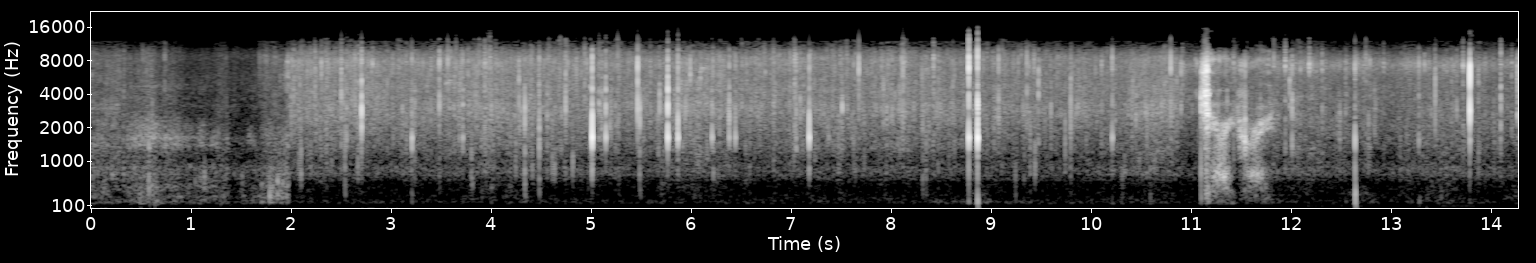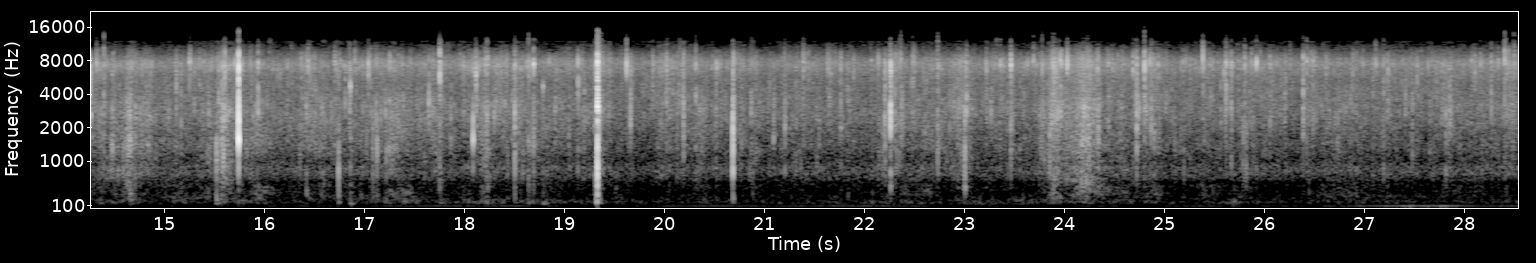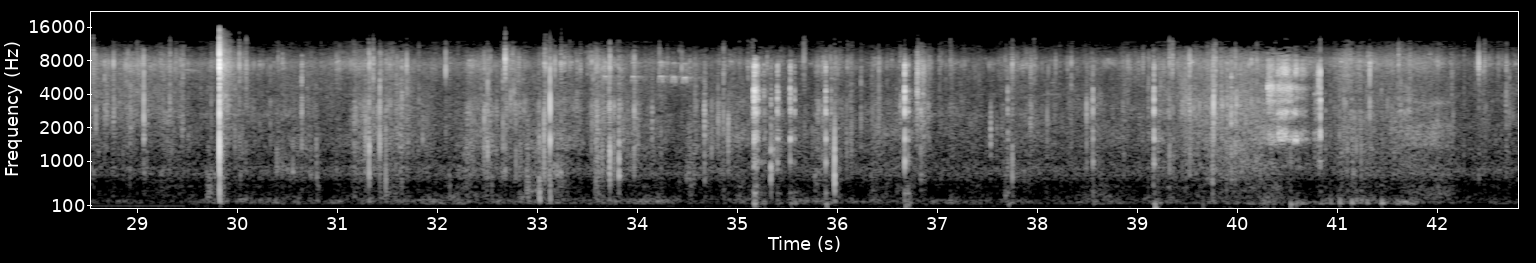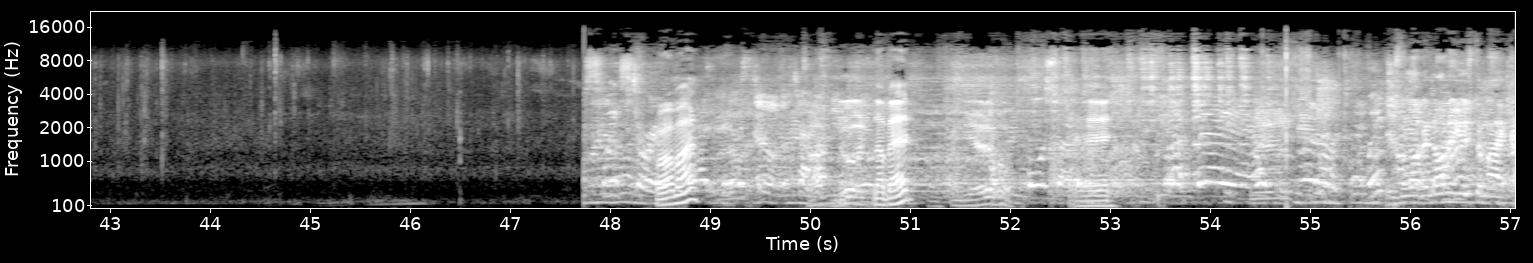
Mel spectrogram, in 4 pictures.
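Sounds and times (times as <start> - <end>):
crackling footsteps through wet bush: 2.0 - 57.0
footsteps on dry leaves: 12.3 - 19.0, 22.4 - 25.9.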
